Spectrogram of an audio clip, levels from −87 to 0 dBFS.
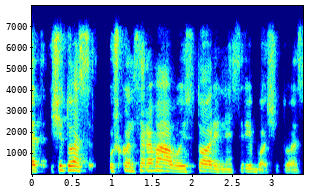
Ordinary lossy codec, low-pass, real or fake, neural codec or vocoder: Opus, 64 kbps; 7.2 kHz; real; none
